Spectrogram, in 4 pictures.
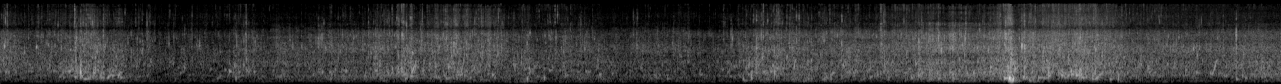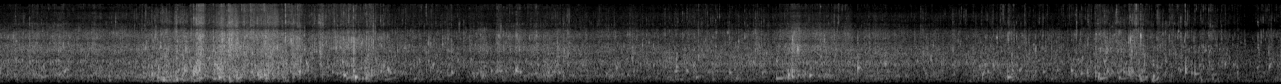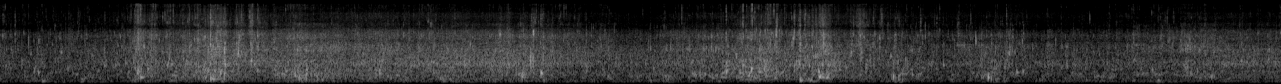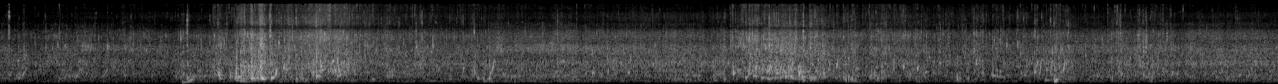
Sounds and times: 6.8s Waves on rocks 25.2s
39.9s Waves on rocks 51.2s

